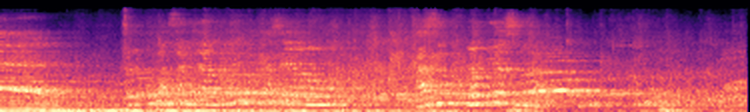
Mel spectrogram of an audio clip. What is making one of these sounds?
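A woman sings loudly into a microphone over amplified music.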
